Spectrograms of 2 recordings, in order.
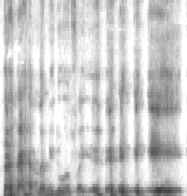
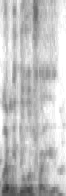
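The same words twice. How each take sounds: First: Slow, softer, giggling mock drama; playful laughing self-parody; mock-dramatic laugh. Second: Said in the usual way. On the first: Shown as a demonstration. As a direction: ham up the line while laughing. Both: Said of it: "[name] just get a little dramatic".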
